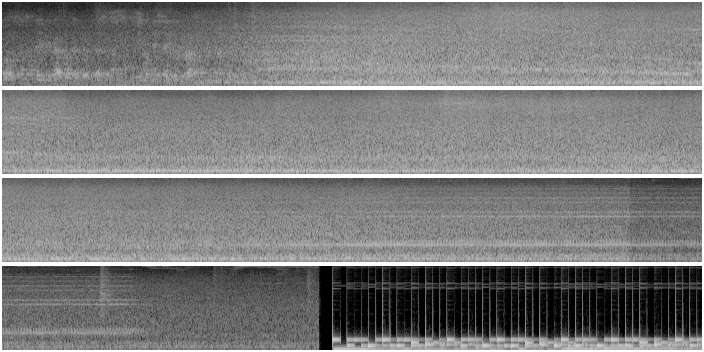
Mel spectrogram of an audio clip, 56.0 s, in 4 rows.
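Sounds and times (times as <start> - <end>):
train wheels and air rushing: 1.9 - 38.8.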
